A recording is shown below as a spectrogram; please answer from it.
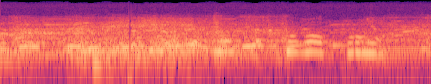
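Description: Several people's voices overlapping in a chatter of speech.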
